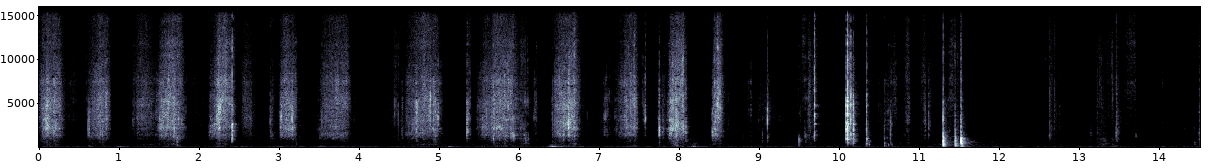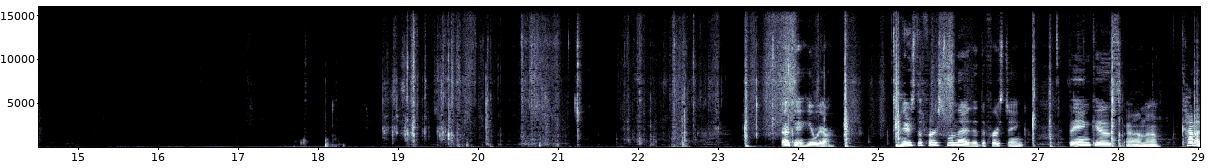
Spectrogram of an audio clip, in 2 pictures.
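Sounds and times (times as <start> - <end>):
ink pad rubbing on paper: 23.5 - 24.2.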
